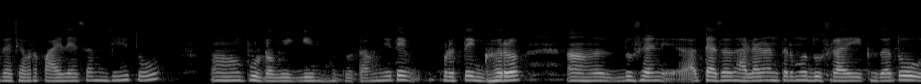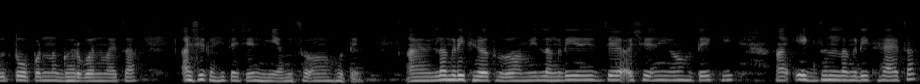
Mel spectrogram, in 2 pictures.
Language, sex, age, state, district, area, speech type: Marathi, female, 45-60, Maharashtra, Nagpur, urban, spontaneous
